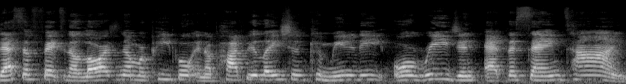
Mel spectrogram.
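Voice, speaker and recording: Speaking at a moderate pace, a woman sounds animated and fairly high in pitch. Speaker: healthcare provider. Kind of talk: live stream health talk.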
